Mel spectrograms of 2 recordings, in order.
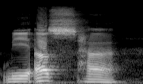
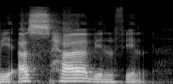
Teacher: shadnya dibaca kita tebal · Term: huruf Shad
